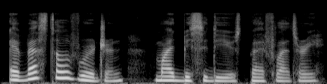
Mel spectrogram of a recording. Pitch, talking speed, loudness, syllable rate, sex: 190 Hz, 145 wpm, -18 LUFS, 5.0 syllables/s, female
